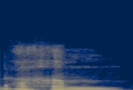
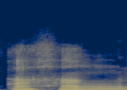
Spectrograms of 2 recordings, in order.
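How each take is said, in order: First: The word ends with an m sound. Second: The word ends with an ng sound. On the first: The speaker calls it wrong. "not aham" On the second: The speaker calls it right. "So in the beginning there it's ahang"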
